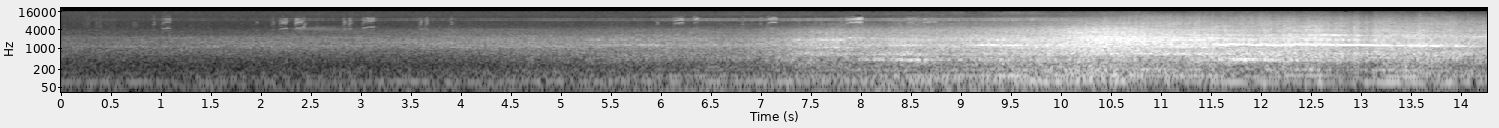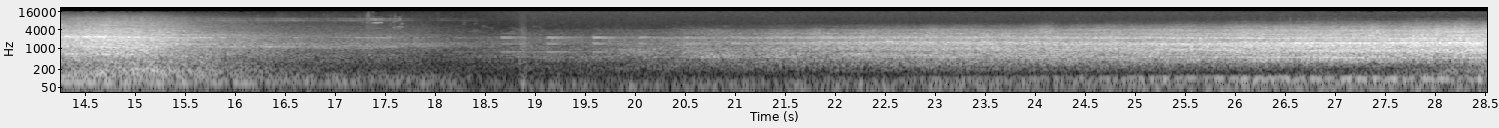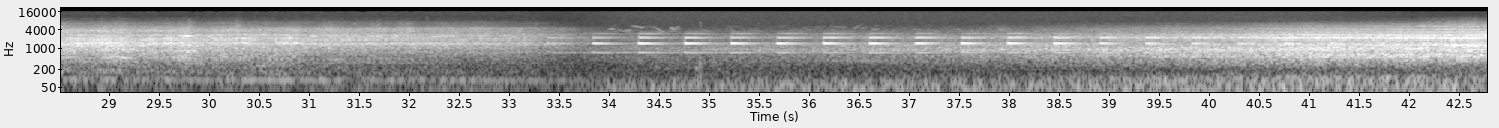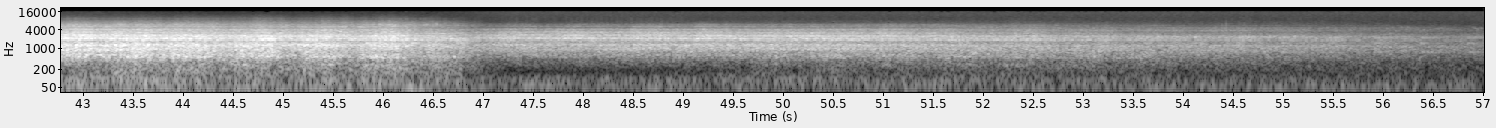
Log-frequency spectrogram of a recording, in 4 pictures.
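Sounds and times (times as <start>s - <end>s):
train approaching: 0.0s - 57.0s
train passing: 0.0s - 57.0s
railway crossing bell ringing: 17.2s - 22.1s, 33.0s - 41.5s, 55.6s - 57.0s.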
